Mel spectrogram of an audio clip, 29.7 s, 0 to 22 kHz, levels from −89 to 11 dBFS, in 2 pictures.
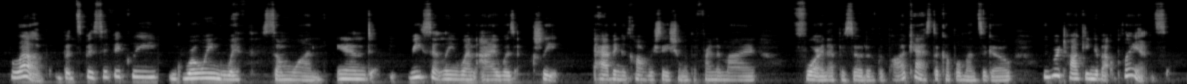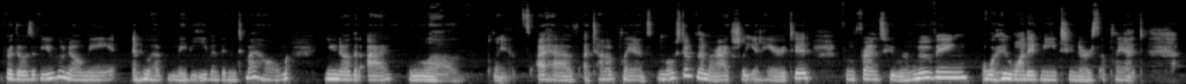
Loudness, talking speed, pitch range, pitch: -24 LUFS, 165 wpm, 150-195 Hz, 165 Hz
